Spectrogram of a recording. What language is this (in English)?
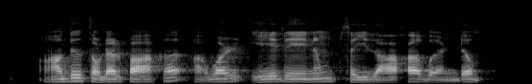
Tamil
